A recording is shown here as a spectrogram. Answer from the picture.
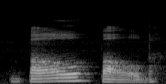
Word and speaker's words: bulb: for the L B bulb make sure you don't do bll not an o sound but an uh sound think of it as awah o b bulb yeah it's not an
